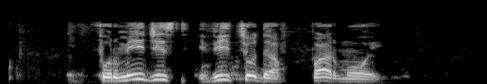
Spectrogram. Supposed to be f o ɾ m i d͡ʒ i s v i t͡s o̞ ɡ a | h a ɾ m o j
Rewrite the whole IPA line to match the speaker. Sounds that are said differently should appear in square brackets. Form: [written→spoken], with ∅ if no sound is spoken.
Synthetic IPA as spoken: f o ɾ m i d͡ʒ i s v i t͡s o̞ [ɡ→d] a | [h→f] a ɾ m o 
